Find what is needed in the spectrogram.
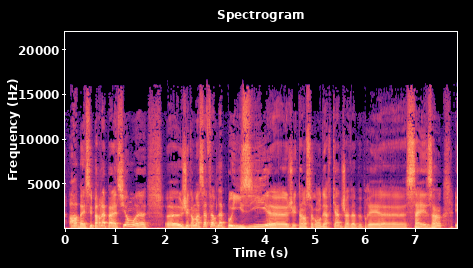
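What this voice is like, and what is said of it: Charming regional French accent. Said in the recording (French): “on est charmé par votre accent.”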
